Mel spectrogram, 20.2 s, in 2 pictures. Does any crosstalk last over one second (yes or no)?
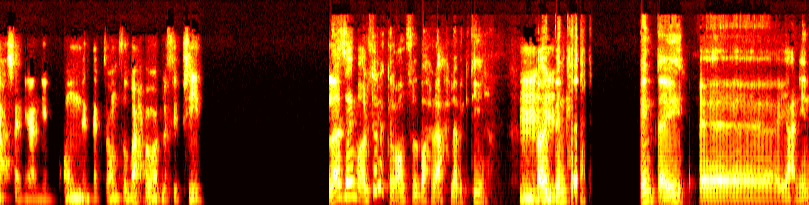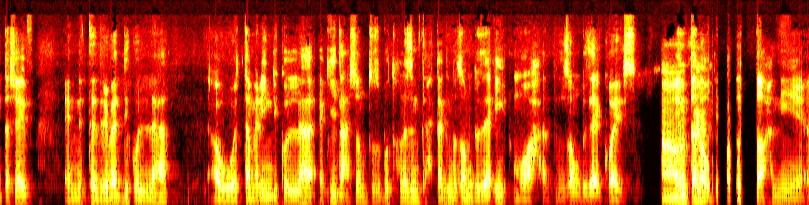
no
